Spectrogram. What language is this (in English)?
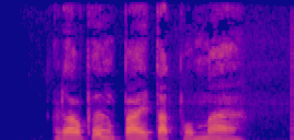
Thai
